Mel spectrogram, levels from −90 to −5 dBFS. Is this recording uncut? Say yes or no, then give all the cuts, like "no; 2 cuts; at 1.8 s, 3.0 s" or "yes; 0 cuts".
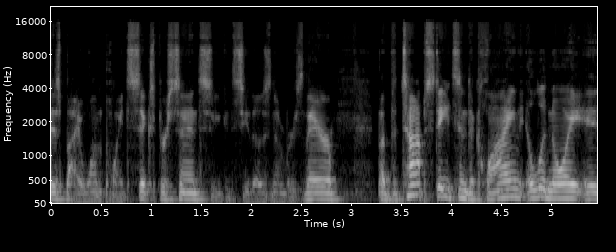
yes; 0 cuts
